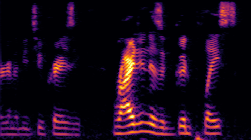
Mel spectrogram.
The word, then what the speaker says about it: Raiden: Rai, which means thunder, and Den, which means lightning in Japanese. So it's actually pronounced Raiden.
